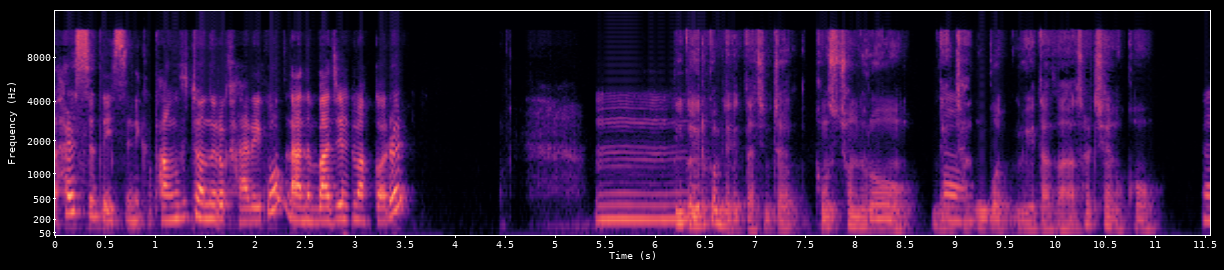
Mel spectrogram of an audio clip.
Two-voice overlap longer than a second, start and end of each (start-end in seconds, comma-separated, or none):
none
